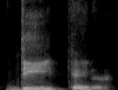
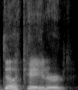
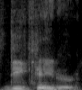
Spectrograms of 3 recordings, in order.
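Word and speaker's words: Decatur: too all this time I've never enunciated the first syllable decator that's how you say it right that's that's what she told me so Josh remember that is not deater it's decator so you got to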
